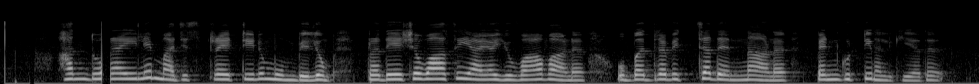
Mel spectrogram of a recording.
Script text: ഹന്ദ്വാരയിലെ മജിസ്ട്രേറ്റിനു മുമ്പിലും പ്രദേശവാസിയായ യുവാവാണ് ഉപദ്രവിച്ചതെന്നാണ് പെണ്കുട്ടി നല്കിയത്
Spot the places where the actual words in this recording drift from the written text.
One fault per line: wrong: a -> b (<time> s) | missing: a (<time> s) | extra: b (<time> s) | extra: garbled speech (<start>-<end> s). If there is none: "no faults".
no faults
